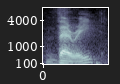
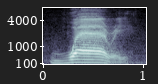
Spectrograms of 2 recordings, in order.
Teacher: In the first case, it's short, very, eh. In the second case, it's long, wary, eh.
